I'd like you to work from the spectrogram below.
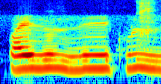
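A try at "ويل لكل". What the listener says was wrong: না ও যে ওয়াইলুল লি যে একটু লম্বা হই যায় আমি কই আপনি শুনুকা ওয়াইলুল লিকুল্লি ওমলা খান তাড়াতাড়ি ওয়াইলুল লিকুল্লি হুমাযাতিল লুমাযা কোকে সাইন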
